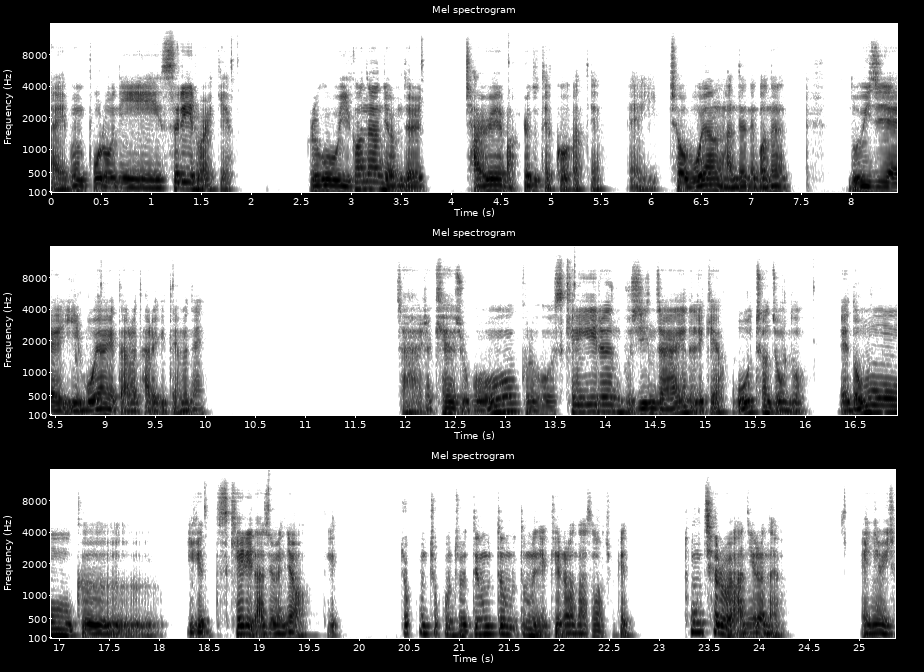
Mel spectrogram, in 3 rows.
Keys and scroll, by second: 3.6 ctrl+2, 6.0 Escape, 8.8 ctrl+2, 10.2 Escape, 15.0 5, 16.2 Return, 18.4 ctrl+2, 19.4 Escape.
